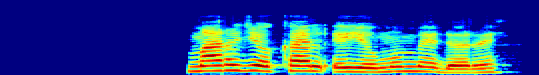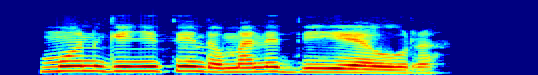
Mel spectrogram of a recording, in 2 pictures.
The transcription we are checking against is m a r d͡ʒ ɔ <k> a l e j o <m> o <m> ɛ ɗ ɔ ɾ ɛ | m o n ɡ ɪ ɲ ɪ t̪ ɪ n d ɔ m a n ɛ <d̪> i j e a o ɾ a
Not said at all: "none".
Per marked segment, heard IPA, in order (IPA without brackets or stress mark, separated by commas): k, m, m, d̪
